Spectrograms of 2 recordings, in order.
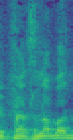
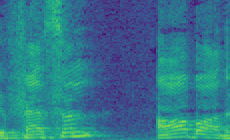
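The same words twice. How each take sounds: First: Said in the usual way. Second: फैसल आबाद with a pause between फैसल and आबाद; फैसल आबाद broken into its two words; split into its parts. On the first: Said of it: "उसे फैसलाबाद बोलते हैं". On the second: Shown as a demonstration. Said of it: "ये फैसल आबाद है".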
